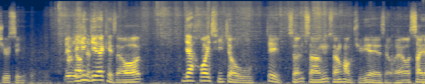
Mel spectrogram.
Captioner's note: speaking foreign language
